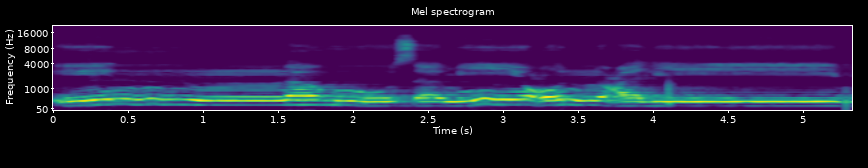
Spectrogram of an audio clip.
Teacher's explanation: ہاں میں الٹا پیش ہے، یہ واو مدہ کی طرح ہوتا ہے · ان کی تنوین میں اظہار حقیقی ہو رہا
